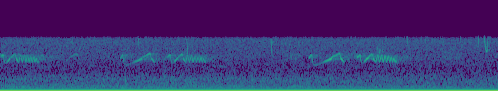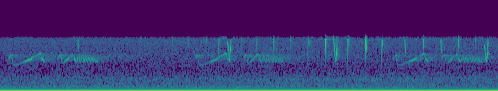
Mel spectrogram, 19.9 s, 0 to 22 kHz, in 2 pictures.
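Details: At a Sabi Sand waterhole in South Africa, Gowrie dam on Djuma Game Reserve, a side-striped jackal calls at 02:27 on 15 September 2018: a wavering rising phrase repeated roughly every three and a half seconds, five times, with faint clicks late and steady hiss.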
